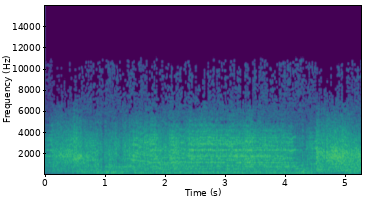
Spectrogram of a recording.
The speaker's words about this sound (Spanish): Hatfield y Doc asoman por las ventanillas y disparan. El Taur se queda sin balas.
